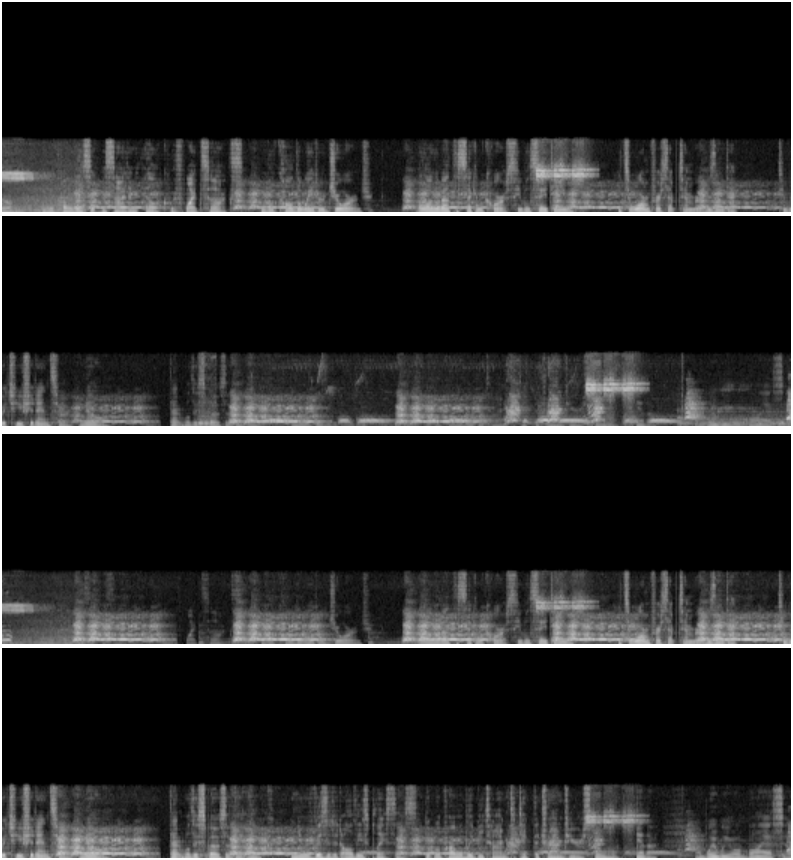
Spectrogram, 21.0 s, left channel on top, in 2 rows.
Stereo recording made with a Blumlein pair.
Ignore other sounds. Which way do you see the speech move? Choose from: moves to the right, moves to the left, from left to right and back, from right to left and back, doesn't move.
moves to the right.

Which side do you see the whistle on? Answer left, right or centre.
left.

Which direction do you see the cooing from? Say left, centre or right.
left.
